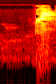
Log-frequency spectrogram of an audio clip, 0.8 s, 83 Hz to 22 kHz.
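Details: Hihi (stitchbird, Notiomystis cincta) recorded in New Zealand in 2019 gives one sharp, very high, buzzy call about a third of a second long after a quiet start with faint low background hum.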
